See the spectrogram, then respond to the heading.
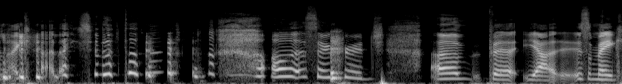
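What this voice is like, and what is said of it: Usual voice. Nothing is said of it.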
